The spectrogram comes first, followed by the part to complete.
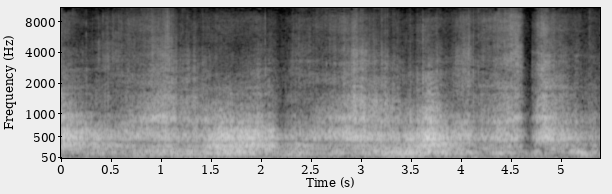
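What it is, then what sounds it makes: Plastic LED light pad scratched with nails. Long stiletto nails make slow scratching strokes across the plastic surface of a flat, thin, backlit rectangular LED tracing pad. The result is a steady, dry, gritty rasp centered in the low mids that swells and eases with each stroke, with brief pauses as the nails lift.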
